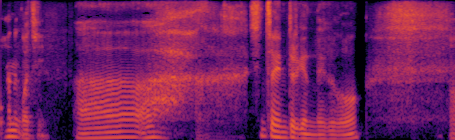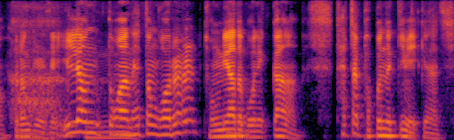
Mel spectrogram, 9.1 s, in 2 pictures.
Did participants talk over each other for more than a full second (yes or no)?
yes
